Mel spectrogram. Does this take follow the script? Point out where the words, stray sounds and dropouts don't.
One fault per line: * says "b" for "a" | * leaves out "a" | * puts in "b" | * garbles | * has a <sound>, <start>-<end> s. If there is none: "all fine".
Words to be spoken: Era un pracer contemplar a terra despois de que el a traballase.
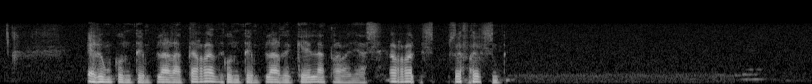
* leaves out "pracer"
* says "contemplar" for "despois"
* garbles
